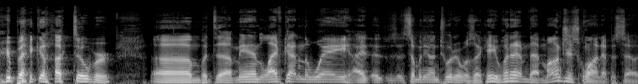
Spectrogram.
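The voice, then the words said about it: Raspy, hoarse voice. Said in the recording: “apologies if you can hear the sound of my voice. I'm recovering from a little bit of a little bit of a cold that I had over the weekend, so I'm extra raspy today”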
